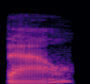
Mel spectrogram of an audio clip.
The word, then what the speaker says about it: Bo: Anyways, I want to introduce you guys to my two sons, Mark and Bo. Pronounced Bao.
